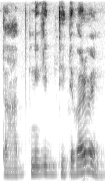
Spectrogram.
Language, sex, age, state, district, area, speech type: Bengali, male, 18-30, West Bengal, South 24 Parganas, rural, spontaneous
